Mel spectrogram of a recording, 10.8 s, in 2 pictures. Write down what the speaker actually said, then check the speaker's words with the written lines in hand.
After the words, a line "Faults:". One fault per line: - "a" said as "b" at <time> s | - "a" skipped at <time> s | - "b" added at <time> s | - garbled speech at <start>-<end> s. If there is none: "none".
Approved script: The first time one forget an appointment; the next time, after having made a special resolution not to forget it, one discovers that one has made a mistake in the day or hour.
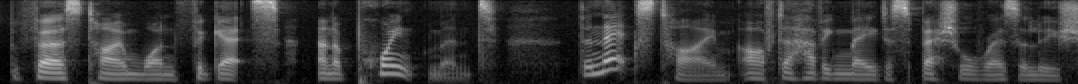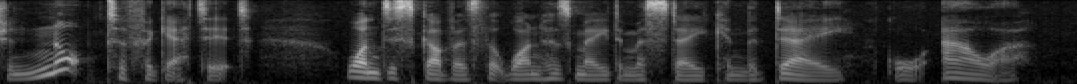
The first time one forgets an appointment; the next time, after having made a special resolution not to forget it, one discovers that one has made a mistake in the day or hour.
Faults:
- "forget" said as "forgets" at 0.9 s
